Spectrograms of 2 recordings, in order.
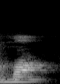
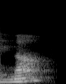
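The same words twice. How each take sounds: First: The syllable is pronounced heavy, with a deep vowel. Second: The syllable is pronounced light, with a thin vowel. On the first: The speaker calls it wrong. "Il ne faut pas les aggraver. Il ne faut pas dire Ma" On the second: The speaker calls it right. "Non. C'est Ma"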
